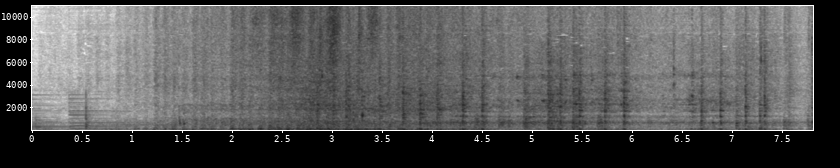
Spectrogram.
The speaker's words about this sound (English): Passing trains are a nuisance.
